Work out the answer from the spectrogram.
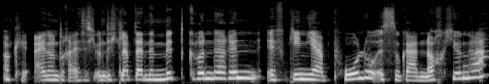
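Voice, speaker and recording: A woman's voice: on the high side, moderate pace, no echo, studio quality. A woman in her thirties hosting a podcast, introducing the show and asking questions in a friendly, conversational way. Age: 30s. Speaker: podcast host. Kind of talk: podcast interview.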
